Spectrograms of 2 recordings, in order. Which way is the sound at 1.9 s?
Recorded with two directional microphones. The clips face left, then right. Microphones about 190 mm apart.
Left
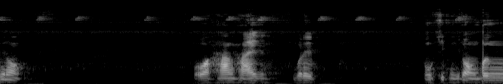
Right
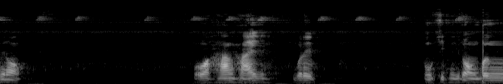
Centre (ahead or behind).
